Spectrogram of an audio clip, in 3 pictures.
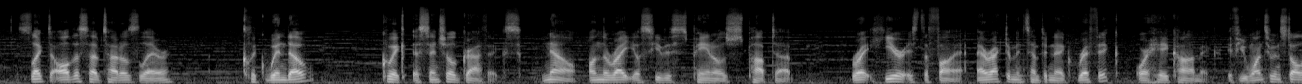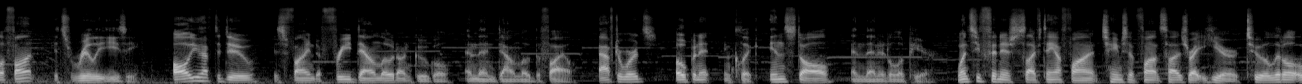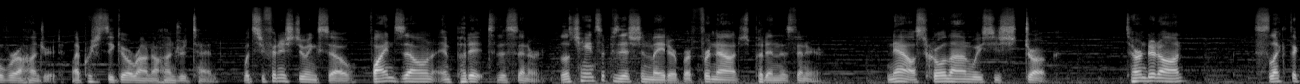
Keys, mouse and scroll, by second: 5.5-7.9 right drag, 5.5 w.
